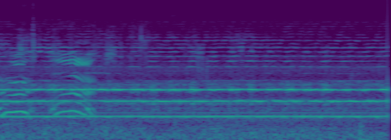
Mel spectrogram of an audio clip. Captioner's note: indistinct shouting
